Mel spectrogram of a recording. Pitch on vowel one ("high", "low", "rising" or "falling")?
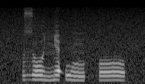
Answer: falling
